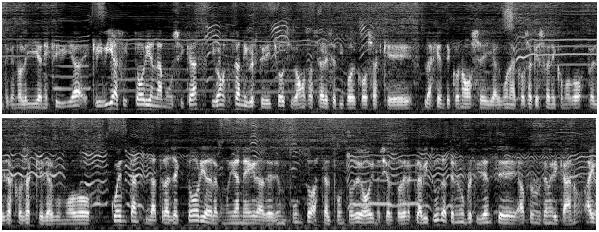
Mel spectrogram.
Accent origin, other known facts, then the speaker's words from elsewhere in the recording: Argentina; accent: Argentine; now in New York, United States; vivo en New York, de hecho, porque sueno argentino y obviamente blanco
